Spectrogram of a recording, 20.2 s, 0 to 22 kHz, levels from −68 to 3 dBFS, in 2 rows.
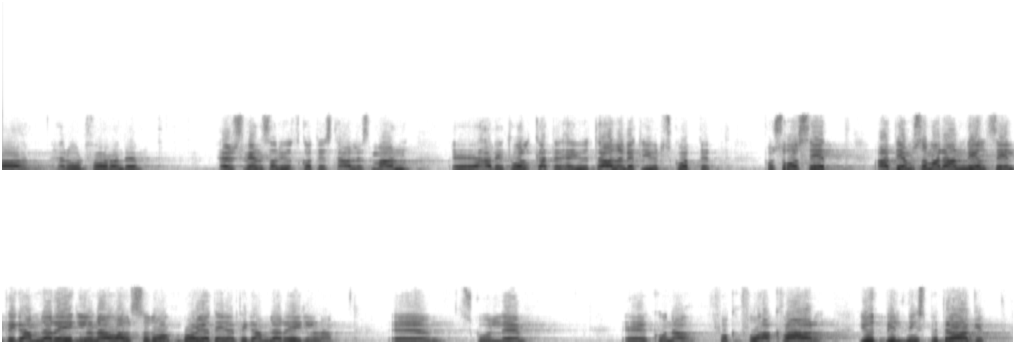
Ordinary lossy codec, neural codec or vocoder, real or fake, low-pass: MP3, 48 kbps; none; real; 7.2 kHz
